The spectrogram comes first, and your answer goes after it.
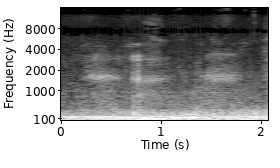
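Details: A pet cat being massaged and stroked to help it sleep purrs steadily, a low continuous rumble with a soft throbbing texture throughout, quiet and close, with faint indoor background.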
